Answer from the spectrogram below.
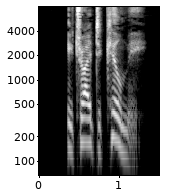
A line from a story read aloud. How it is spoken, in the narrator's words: Tam said in a level voice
